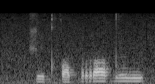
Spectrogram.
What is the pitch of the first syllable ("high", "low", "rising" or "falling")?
low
